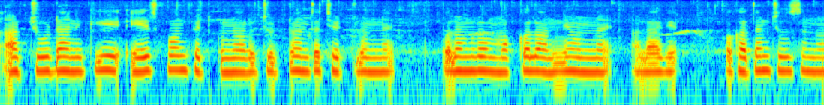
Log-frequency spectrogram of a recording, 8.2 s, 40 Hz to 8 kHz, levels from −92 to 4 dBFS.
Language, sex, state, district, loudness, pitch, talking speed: Telugu, female, Andhra Pradesh, Sri Satya Sai, -17 LUFS, 220 Hz, 125 wpm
